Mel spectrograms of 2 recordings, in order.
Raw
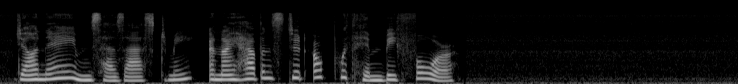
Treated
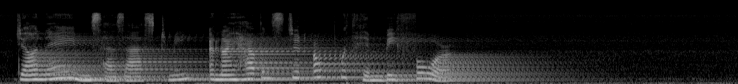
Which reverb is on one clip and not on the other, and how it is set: spring reverb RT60 3 s, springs 49 ms, chirp 20 ms, DRR 4.5 dB

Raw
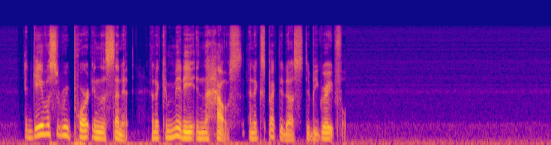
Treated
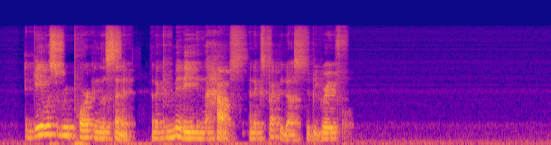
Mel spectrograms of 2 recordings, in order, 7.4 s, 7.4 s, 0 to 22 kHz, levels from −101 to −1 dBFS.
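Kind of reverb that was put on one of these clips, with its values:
reverb whose tail is shaped and stops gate 120 ms flat, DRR 2 dB
level −1 dB

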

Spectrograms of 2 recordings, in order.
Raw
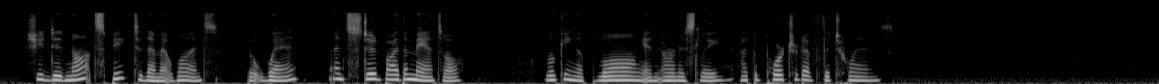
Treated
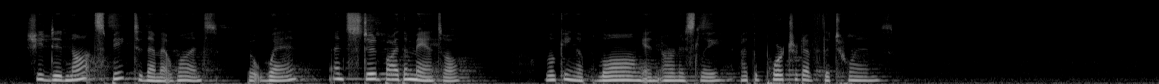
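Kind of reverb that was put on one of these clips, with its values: dense smooth reverb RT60 0.7 s, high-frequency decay 0.6×, pre-delay 100 ms, DRR 17 dB
level −1.5 dB

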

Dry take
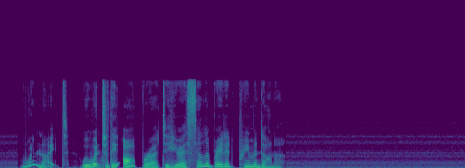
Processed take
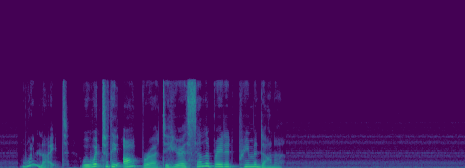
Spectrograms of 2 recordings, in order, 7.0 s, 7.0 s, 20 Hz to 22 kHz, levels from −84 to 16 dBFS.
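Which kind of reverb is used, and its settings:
feedback delay network reverb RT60 0.33 s, low-frequency decay 1.45×, high-frequency decay 0.5×, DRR 17 dB

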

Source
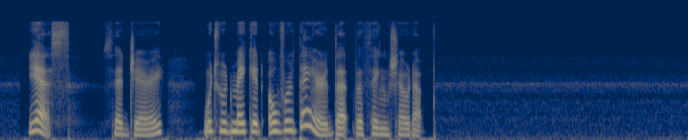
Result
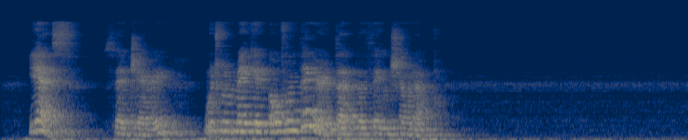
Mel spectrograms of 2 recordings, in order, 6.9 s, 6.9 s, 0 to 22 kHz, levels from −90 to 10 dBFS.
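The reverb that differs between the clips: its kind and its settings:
rectangular room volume 96 cubic metres, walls mixed, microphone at 2.9 metres
level −16 dB

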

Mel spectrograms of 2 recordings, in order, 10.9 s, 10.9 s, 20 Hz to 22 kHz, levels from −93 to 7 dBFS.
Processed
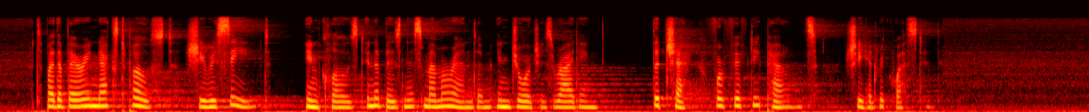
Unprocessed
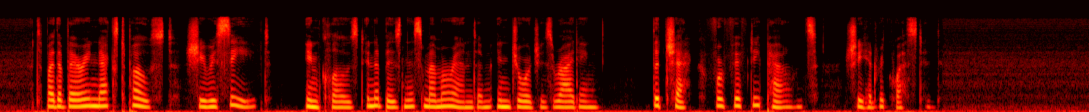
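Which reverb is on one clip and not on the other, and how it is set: dense smooth reverb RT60 2.3 s, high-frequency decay 0.55×, DRR 19.5 dB
level +4 dB

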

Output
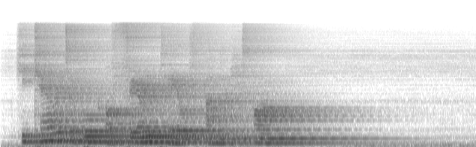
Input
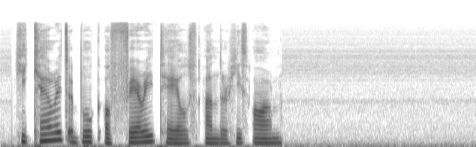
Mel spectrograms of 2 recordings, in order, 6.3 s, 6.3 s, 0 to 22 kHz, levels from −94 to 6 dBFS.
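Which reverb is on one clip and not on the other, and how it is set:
feedback delay network reverb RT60 2.7 s, low-frequency decay 1.2×, high-frequency decay 0.9×, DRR −9.5 dB
level −12 dB

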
